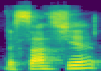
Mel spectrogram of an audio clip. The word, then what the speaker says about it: Bisaccia: Bisaccia.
